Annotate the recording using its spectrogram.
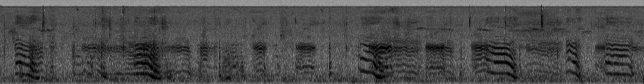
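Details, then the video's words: Young Rhodesian Ridgeback puppies from a first litter of twelve whimper in drawn, downward-sliding squeals with bright harmonics, several pups calling at once amid light rustling. "My Rhodesian ridgebacks first litter"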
